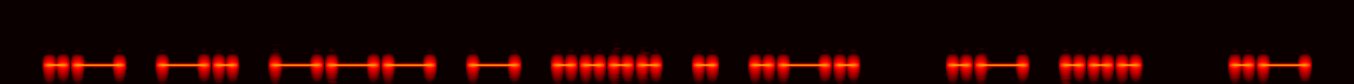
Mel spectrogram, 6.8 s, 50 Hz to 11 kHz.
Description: Morse code, heard as a keyed tone, about 17 wpm, 700 Hz. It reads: ANOTHER AS A
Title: Sentences from Top 1000 Words - Review Part 1 - 17wpm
